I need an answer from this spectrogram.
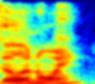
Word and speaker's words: Illinois: being there like the s is silent in illinois so it's just illinois yep i'm gonna i'm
